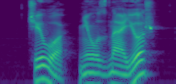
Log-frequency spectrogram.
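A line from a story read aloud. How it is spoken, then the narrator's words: Uncertain, worried. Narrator (Russian): Женщина, неуверенно обеспокоенно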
